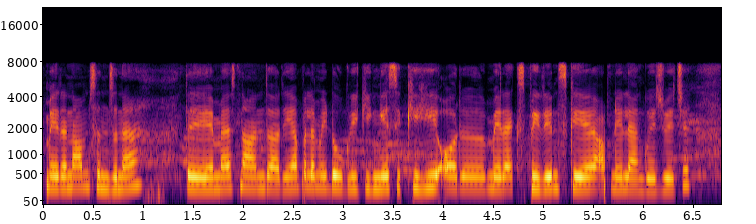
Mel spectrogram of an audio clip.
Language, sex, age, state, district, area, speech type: Dogri, female, 18-30, Jammu and Kashmir, Jammu, rural, spontaneous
